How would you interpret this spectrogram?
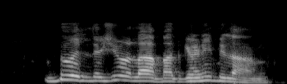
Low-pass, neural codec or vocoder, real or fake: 7.2 kHz; codec, 16 kHz, 2 kbps, X-Codec, HuBERT features, trained on general audio; fake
